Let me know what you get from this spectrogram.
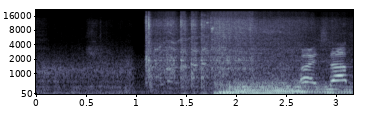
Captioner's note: car engine starts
